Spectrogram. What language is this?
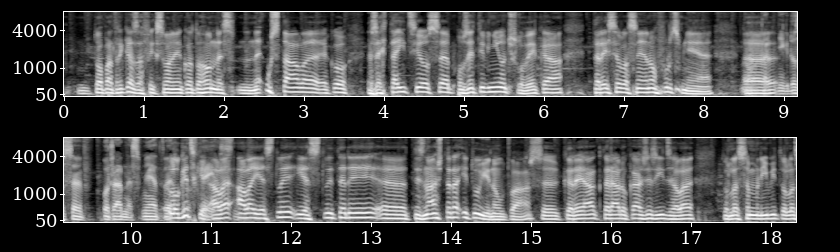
Czech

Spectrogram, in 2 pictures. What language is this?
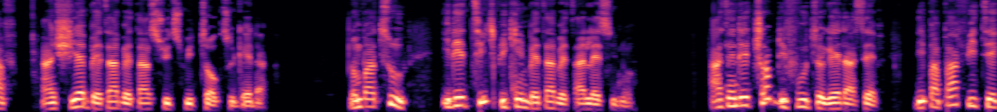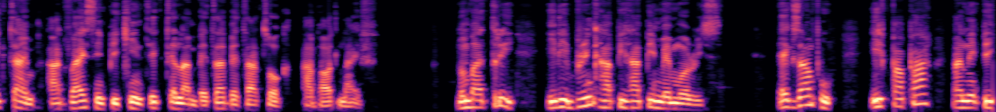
Nigerian Pidgin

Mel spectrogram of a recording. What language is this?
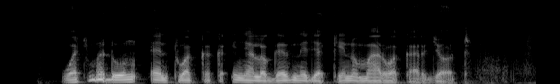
Luo (Kenya and Tanzania)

